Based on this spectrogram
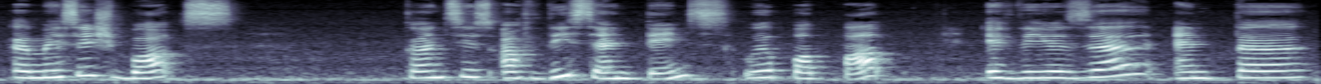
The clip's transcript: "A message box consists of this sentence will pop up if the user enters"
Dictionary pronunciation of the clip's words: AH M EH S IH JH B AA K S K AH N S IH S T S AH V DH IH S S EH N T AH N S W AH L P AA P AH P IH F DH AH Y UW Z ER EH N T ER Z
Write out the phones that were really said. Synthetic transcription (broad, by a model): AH M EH S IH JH B AA K S K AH N S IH S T AH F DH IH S S EH N T AH N S W AH L P AA P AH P IH F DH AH Y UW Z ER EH N T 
